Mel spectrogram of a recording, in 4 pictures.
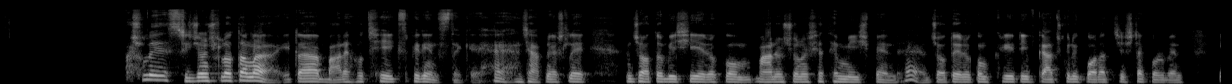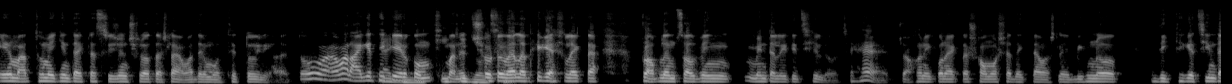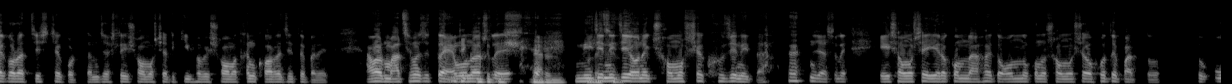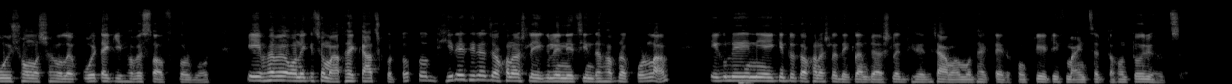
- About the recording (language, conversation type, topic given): Bengali, podcast, তোমার সৃজনশীলতা কীভাবে বেড়েছে?
- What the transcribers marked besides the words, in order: tapping; laughing while speaking: "ছোটবেলা থেকে আসলে একটা"; in English: "প্রবলেম সলভিং মেন্টালিটি"; scoff; chuckle; laughing while speaking: "যে আসলে"; other background noise; in English: "মাইন্ডসেট"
